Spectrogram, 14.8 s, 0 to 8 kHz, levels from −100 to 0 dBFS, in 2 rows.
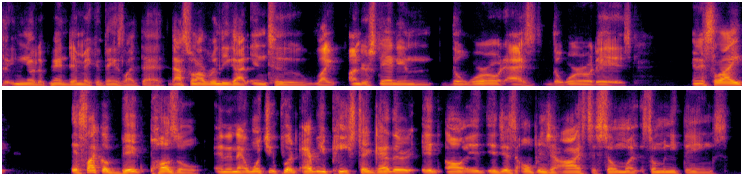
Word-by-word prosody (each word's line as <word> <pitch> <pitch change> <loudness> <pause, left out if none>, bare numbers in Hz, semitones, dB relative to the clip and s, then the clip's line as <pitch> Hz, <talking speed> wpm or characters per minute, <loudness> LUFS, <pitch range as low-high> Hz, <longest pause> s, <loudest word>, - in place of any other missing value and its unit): the - - -10
you 110 -2 -1
know, 100 - -3
the 95 - -8
pandemic 100 -1 -4
and - - -12
things 95 -3 -7
like 85 -1 -10
that. - - -9
That's - - -1
when - - +1
I 110 - +1
really 115 0 +1
got 100 -3 0
into, 100 -5 -4
like, 95 +3 +2
understanding 105 -4 -1 0.2
the - - -4
world 110 -1 -3
as 100 -4 0
the 95 - -9
world 105 +1 -5
is. 405 -3 -3 0.6
And 130 - -1
it's 130 +1 +1
like 135 -2 +3 0.6
it's 135 -2 +4
like 165 0 +6
a - - +7
big 130 +8 +3
puzzle, 100 -10 +2
and 120 - 0
then 120 - +3
that 115 -1 +3
once 140 +2 +2
you - - -1
put - - +3
every 140 0 +4
piece 135 +4 +1
together, 130 +6 +3
it, 130 -1 +1
uh 125 0 +3
it 110 0 -3
it 125 - 0
just 125 -1 +1
opens 120 -3 0
your 105 - -2
eyes 115 0 +2
to - - -3
so 115 -1 +2
mu 105 -2 -2
so 120 - -4
many 105 -2 -1
things. 90 -4 -7
110 Hz, 220 wpm, -25 LUFS, 100-125 Hz, 0.6 s, a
